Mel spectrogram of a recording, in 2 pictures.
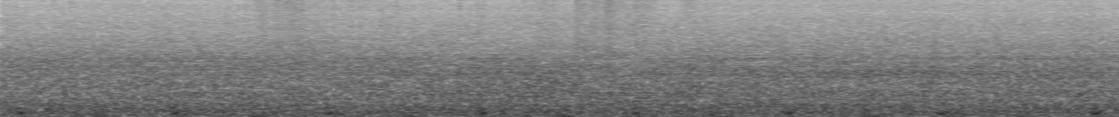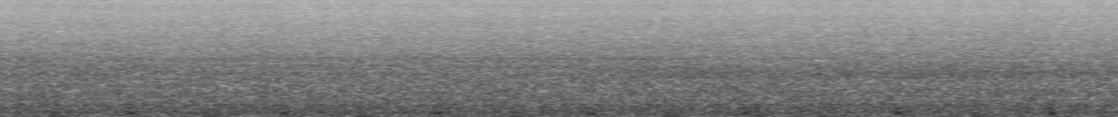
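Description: A windscreen wiper thumps back and forth in a steady rhythm.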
